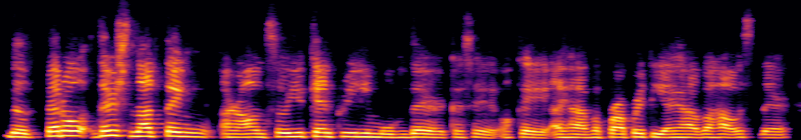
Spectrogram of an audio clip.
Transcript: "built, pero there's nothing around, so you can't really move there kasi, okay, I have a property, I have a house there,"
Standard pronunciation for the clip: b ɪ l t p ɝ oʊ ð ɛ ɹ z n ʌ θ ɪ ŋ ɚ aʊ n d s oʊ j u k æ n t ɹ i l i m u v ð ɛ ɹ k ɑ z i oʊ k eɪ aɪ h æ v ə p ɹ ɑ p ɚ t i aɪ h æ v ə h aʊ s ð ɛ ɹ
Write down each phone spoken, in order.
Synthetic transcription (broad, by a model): b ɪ l t p ɝ oʊ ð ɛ ɹ s n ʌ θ ɪ ŋ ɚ aʊ n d s oʊ j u k æ n t ɹ i l i m u v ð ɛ ɹ k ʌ s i oʊ k eɪ aɪ h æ v ə p ɹ ɑ p ɚ t i aɪ h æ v ə h aʊ s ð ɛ ɹ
